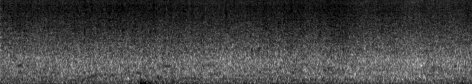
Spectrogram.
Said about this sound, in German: Da ist der Brunnen, guck mal da drüben. Man hört ihn schon. Und er hat was von so einer Konditorware ein bisschen. Ich glaube, es hat ihm immer gut gefallen, einfach wie die Form umschrieben wird von dem Wasser, das daran entlang fließt.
